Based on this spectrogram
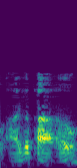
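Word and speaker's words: agapao (ἀγαπάω): Agapa and the long O, agapao.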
